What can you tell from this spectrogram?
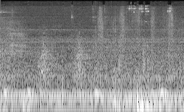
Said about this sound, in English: it sounds like footsteps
